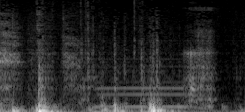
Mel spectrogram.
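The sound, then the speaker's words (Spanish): A Zippo lighter is flicked open and struck in the dark: a few sharp metallic clicks and a scrape, fairly loud, with a faint hum lingering in between and no talking. “Enciende el cipo.”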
